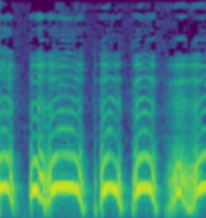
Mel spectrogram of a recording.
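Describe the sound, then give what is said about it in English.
Tawny owl hooting: five wavering, resonant hoots follow one another in quick succession, each rising and falling in pitch. The hoots are loud and clear with nothing else around them. “and it's called a tawny owl, and you'll hear it on soundtracks”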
